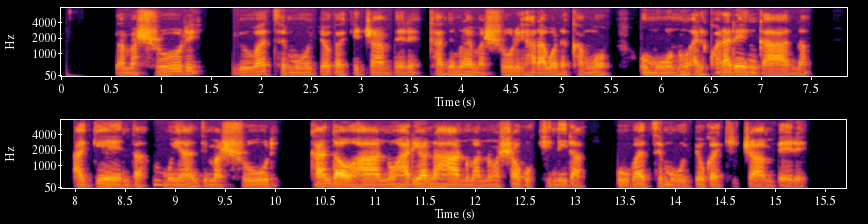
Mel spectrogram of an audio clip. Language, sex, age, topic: Rundi, male, 36-49, education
